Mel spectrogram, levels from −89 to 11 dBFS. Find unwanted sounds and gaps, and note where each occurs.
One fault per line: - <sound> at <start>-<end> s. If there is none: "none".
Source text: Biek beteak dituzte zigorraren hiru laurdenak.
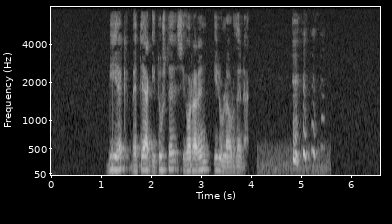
- laugh at 4.8-5.5 s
